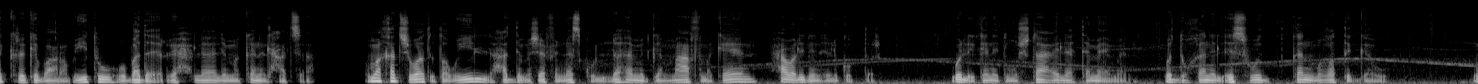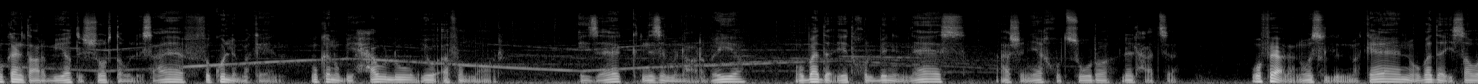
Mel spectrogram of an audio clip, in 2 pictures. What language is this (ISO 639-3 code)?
ara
